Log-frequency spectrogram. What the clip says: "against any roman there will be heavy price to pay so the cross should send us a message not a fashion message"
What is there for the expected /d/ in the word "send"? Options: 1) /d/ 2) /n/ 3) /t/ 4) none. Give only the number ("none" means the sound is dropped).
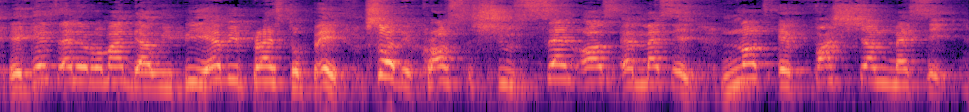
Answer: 1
